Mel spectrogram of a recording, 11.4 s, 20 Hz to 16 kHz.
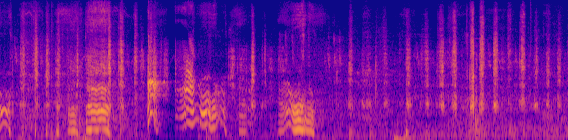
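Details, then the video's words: Sam the Pomeranian, 1 May 2015, vocalizing during a play session with pretend biting. Wavy, warbling moans come in short bursts about every two seconds, mixed with panting and nearby human speech. "ポメラニアン 今日のサムちゃん 犬の鳴き声 噛みつくフリあり"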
